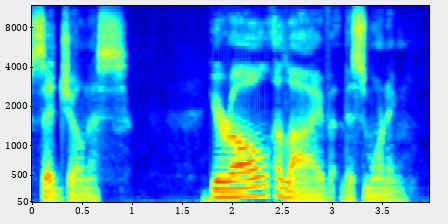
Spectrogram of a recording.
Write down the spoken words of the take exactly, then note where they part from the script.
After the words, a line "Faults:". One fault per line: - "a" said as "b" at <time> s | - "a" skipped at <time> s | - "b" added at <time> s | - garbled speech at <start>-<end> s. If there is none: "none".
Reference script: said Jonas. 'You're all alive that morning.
said Jonas. 'You're all alive this morning.
Faults:
- "that" said as "this" at 3.1 s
